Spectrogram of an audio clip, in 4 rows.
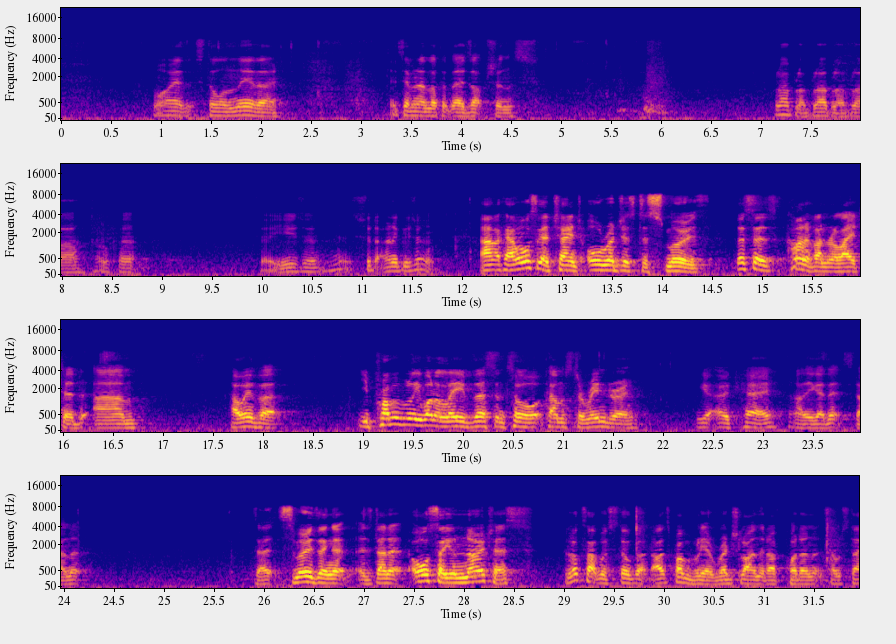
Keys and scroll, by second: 1.0 Escape, 27.0 Escape, 31.5 Escape.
